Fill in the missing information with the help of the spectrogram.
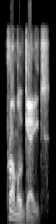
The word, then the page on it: promulgate: British English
